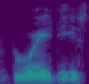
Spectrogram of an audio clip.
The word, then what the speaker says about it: Boötes: So you can also have some other fun with asterisms, because we look over here at the constellation Bootes or Boötes, depending on how you pronounce it.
